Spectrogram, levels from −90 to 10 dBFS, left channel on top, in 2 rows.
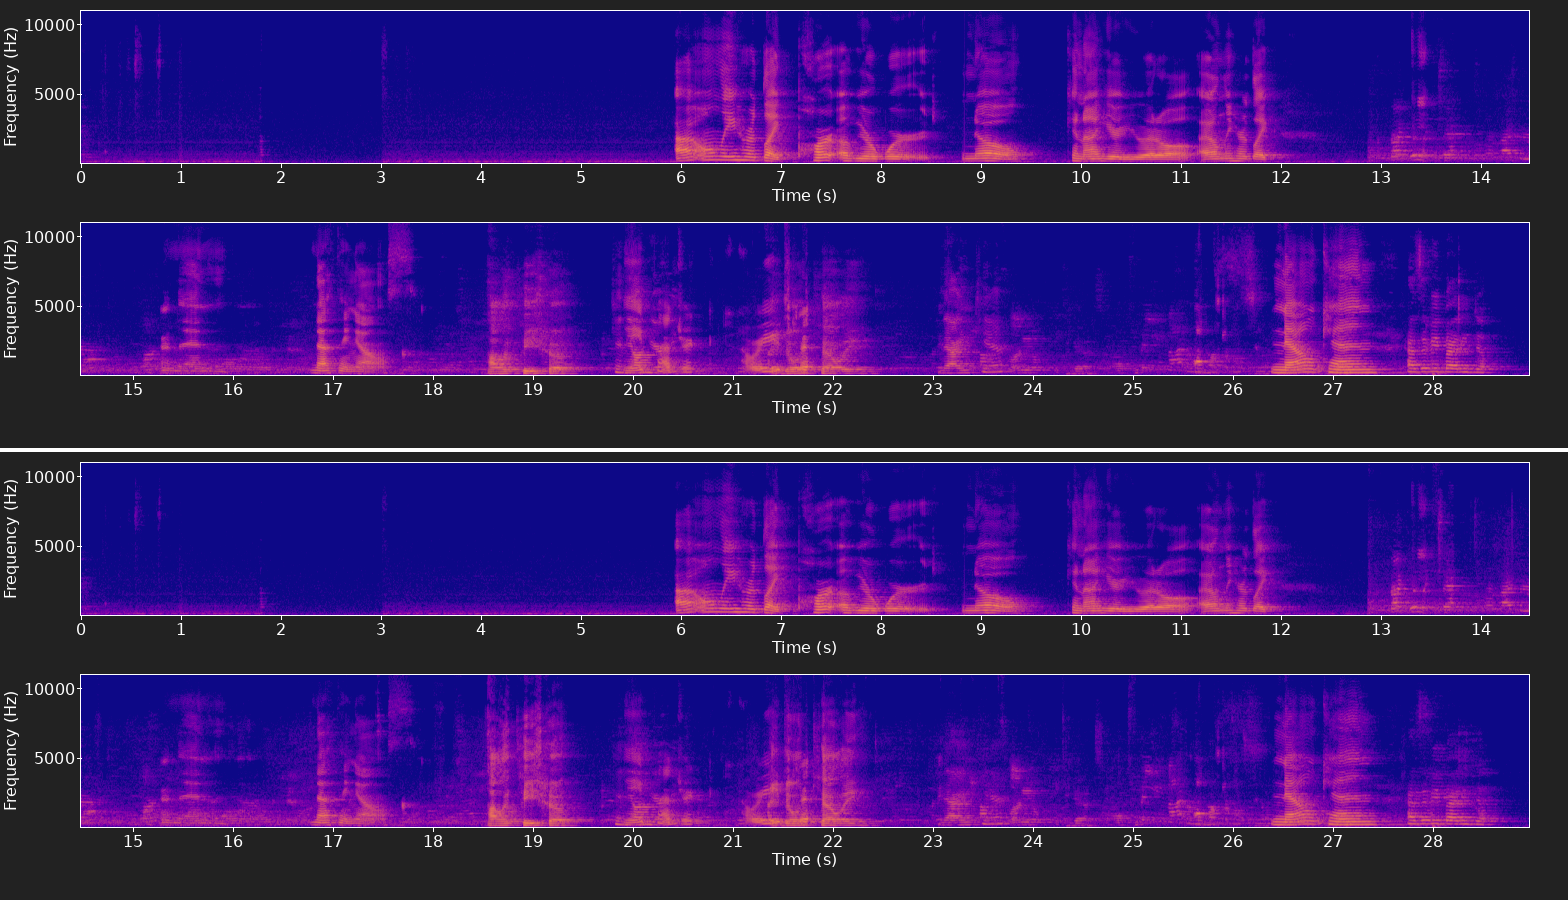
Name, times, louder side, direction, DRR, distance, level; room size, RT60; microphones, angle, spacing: voice 1, 5.9-8.5 8.8-9.4 9.9-11.9 13.4-13.5 15.3-16.0 16.8-17.6 19.9-20.6 21.1-21.8 25.6-26.1 26.4-27.5, left 2 dB, 20° left, 10 dB, 0.6 m, -28 dB
voice 2, 12.9-16.9 17.7-19.8 20.6-20.7 21.1-23.1 23.8-25.7 26.2-26.4, right 1 dB, 55° right, 6 dB, 1.2 m, -36 dB
voice 3, 19.8-20.5 23.1-23.7 25.5-25.7 26.2-27.2 27.7-28.5, left 1 dB, 80° left, 3 dB, 1.9 m, -36 dB
12.5 x 4.6 x 7.5 m, 0.74 s
head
